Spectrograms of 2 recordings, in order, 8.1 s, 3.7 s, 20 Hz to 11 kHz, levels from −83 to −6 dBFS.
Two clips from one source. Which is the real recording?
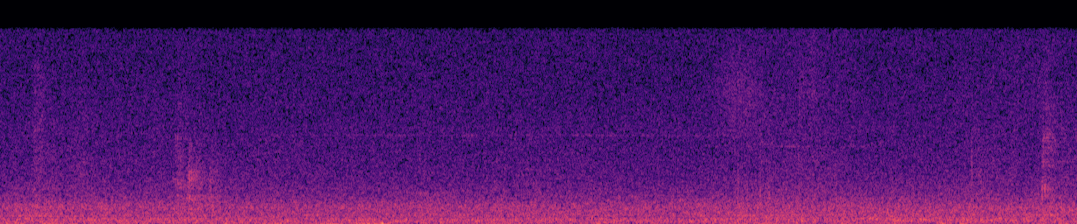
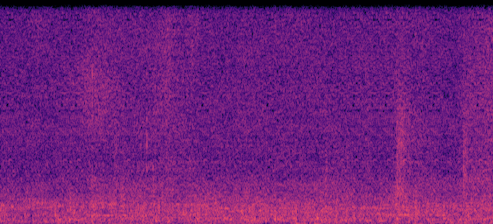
first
